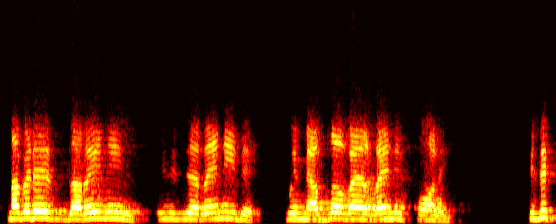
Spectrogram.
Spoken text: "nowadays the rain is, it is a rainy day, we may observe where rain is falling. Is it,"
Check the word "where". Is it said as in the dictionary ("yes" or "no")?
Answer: no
